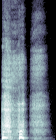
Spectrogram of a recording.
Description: あはっ

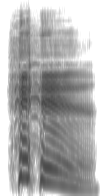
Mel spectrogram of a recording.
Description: へっへーん

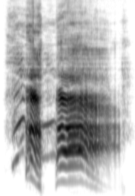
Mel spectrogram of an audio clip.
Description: ハッハー！

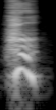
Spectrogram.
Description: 攻撃

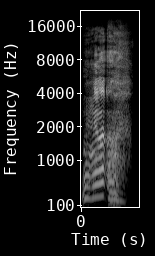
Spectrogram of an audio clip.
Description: ンァーア

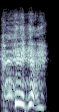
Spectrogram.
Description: ヘヘッ！

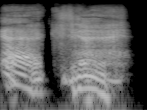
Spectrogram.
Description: エーックシュー…！

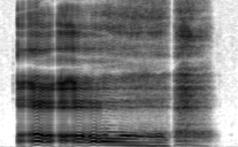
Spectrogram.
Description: "あぁぁ〜…"

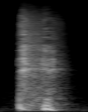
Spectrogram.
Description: はにかむ

